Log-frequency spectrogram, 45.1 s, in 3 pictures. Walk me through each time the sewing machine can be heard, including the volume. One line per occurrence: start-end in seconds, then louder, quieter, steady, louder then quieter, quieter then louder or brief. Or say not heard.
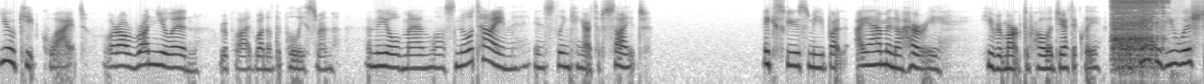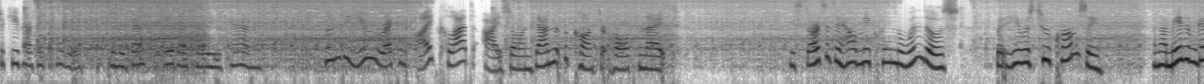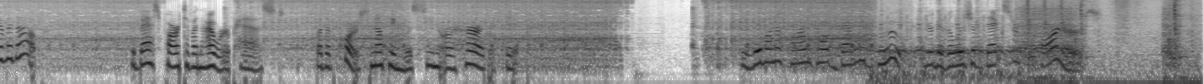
13.9-45.1 quieter then louder.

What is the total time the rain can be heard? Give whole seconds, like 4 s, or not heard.
not heard.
